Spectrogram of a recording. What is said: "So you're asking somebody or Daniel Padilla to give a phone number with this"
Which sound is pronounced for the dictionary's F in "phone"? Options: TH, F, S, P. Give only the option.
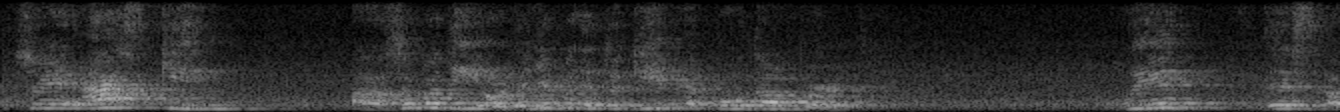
P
